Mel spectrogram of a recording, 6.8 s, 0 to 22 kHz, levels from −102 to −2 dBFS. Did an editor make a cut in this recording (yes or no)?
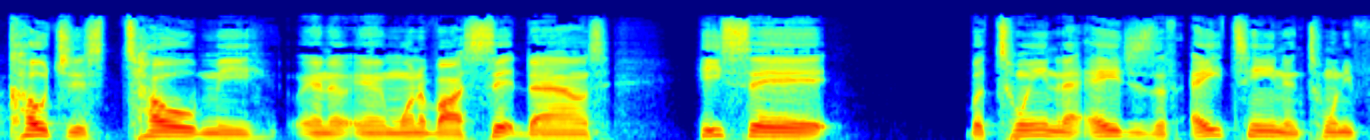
no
